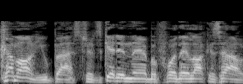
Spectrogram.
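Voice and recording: A man speaks at a fairly quick pace in a put-on character voice, hoarse and croaky, at a medium pitch.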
